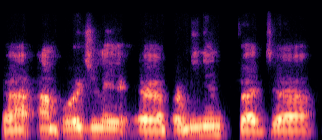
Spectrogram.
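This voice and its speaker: A man's voice: medium pitch, steady tone, highs cut off. Hesitant middle-aged man giving a talk. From Sweden. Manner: halting, earnest, many pauses. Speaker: guest speaker, engineer. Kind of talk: online colloquium presentation.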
